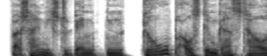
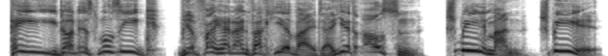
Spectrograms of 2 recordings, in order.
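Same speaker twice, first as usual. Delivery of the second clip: high, excited calling out; rowdy young reveller; slower than usual. A narrator's reading. Tipsy student urging Thies to play, boisterous high call. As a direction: egg the musician on in a high voice.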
